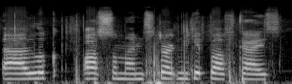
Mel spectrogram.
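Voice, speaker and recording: Background noise accompanies a young woman who hosts a gaming channel, her high voice showing little pitch movement at a moderate pace. She narrates her gameplay casually and chattily, repeatedly speaking to viewers as "guys."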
